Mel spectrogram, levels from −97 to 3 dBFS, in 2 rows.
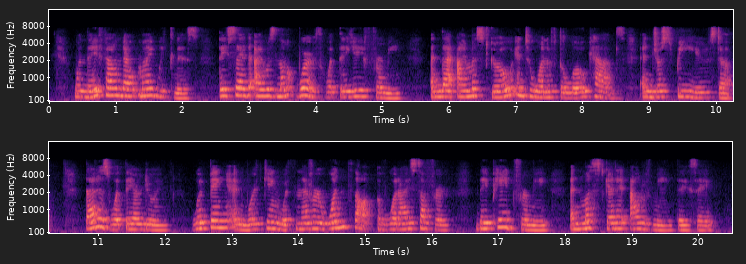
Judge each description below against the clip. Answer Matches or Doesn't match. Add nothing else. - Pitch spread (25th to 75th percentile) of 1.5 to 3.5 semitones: Doesn't match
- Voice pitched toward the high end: Matches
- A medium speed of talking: Matches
